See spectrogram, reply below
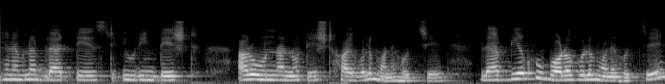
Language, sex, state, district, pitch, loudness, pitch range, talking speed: Bengali, female, Jharkhand, Sahebganj, 200 Hz, -16 LUFS, 190-220 Hz, 180 wpm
